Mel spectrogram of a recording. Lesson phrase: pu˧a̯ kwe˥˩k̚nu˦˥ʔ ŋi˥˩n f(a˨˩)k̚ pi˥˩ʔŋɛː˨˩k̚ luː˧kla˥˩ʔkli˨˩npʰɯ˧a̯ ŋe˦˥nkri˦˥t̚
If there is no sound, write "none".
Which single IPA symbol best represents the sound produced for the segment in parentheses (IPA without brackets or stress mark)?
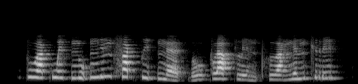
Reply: a˦˥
